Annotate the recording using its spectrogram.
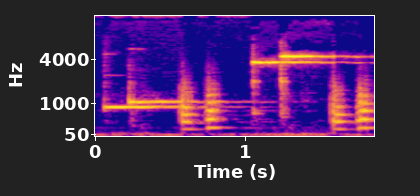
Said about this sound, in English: My fridge door, and I was going, ba-bam, ba-bam, ba-bam, bam. I said it's like Mr. Men. She said, no, you're thinking of the Flumps. And she's right. My fridge door sounds like the Flumps.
